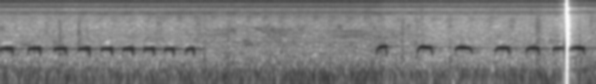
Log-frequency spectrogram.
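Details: A white-eared brown dove delivers a fast train of nine short, low hooting notes, falls silent for about two seconds, then resumes with spaced hoots that quicken again; faint hiss throughout.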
